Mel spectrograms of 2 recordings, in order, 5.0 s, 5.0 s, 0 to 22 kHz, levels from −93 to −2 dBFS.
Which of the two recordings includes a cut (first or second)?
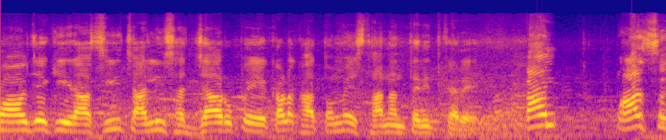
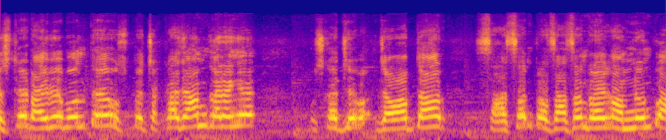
first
